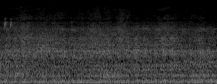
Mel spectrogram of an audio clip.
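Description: Steady outdoor background noise: an even hiss with a faint low hum and no distinct events.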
